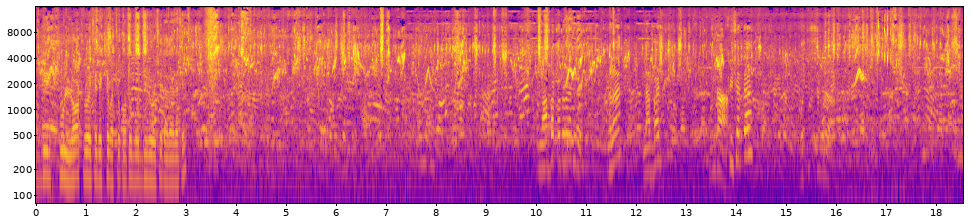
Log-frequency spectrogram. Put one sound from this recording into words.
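Many small parrots chirp and chatter loudly and continuously.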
